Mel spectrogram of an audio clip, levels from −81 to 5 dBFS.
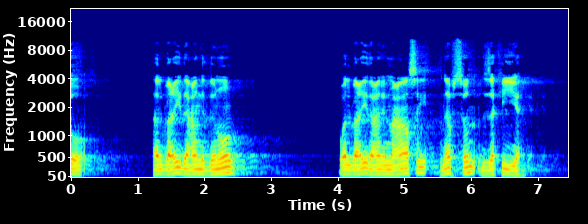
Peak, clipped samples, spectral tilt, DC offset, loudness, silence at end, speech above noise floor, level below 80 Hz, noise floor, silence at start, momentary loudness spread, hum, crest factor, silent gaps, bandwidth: -4 dBFS; under 0.1%; -5.5 dB/octave; under 0.1%; -21 LUFS; 0.55 s; 51 dB; -58 dBFS; -71 dBFS; 0 s; 8 LU; none; 18 dB; none; 10.5 kHz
